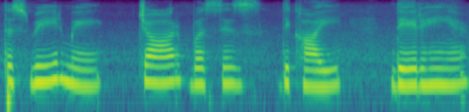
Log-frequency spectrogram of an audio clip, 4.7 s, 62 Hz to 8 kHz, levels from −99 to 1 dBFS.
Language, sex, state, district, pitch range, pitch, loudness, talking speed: Hindi, female, Himachal Pradesh, Shimla, 205-230 Hz, 215 Hz, -18 LUFS, 100 wpm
